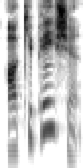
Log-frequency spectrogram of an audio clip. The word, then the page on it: occupation: ὰkjupéiʃən; アキュペイション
